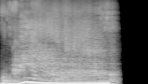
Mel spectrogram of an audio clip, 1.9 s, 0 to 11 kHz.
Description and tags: Crunchy Vowel 1
Vocoded bass using my voice and a saw wave. Then resampled multiple times using harmor, followed by reverb techniques.
Bass, Crunch, Fourge, Neuro, Vocoder, Vowel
